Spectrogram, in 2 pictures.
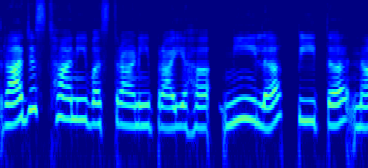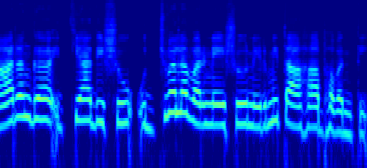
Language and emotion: Sanskrit, neutral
